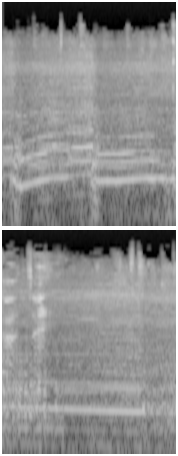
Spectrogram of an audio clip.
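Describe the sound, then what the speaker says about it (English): Sports car engine, a machine more aggressive than a Lamborghini Aventador, revs and holds a loud steady drone while driving, pitch sliding up then settling, with someone talking over it. "this car is more aggressive to drive than the Aventador"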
